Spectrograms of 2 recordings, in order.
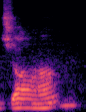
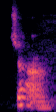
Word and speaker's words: Yang: big on no that's I don't think their names actually rhyme if you pronounced them how they pronounce them okay pronounce them correctly for me I think it's Kaitlin Jong and Jayla hang Jong and hang Kaitlyn Jong yeah okay so we're gonna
